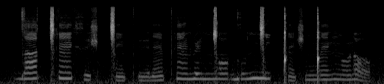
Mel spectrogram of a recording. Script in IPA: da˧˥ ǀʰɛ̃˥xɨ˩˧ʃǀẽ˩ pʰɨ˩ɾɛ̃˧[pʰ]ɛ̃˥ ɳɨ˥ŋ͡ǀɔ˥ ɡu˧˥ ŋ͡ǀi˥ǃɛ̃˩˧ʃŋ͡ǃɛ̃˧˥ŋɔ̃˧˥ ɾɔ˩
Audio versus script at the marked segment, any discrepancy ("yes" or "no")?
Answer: no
